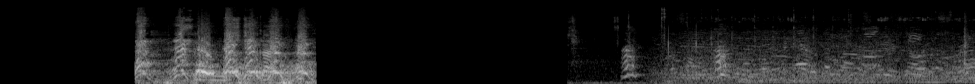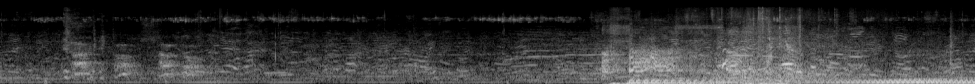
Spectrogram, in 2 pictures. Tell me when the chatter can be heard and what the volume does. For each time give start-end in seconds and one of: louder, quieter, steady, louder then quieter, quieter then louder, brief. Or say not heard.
6.5-19.4 louder.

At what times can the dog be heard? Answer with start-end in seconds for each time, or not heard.
1.4-3.2, 5.7-7.3, 10.4-11.9, 15.8-17.8.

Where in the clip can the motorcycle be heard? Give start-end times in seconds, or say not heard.
16.0-19.4.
